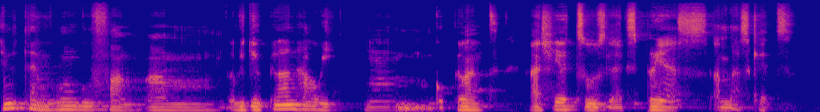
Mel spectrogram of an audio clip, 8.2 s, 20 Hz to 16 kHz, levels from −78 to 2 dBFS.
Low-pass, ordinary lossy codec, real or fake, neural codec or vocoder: 14.4 kHz; MP3, 96 kbps; fake; codec, 44.1 kHz, 2.6 kbps, SNAC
